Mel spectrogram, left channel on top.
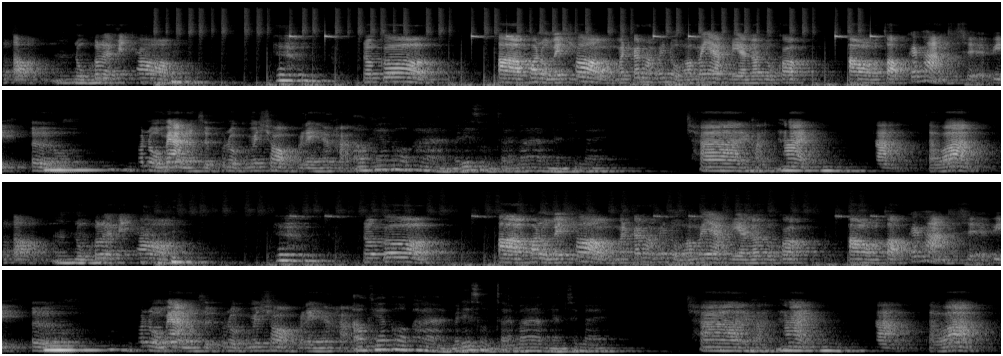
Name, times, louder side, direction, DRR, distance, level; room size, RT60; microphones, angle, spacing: voice 1, 0.0-0.3 0.7-1.7 2.7-3.2 3.6-4.3 5.0-7.9 8.5-10.6 11.4-13.5 16.8-18.1 18.7-19.7, left 3 dB, 30° left, 1 dB, 0.6 m, -28 dB
voice 2, 0.5-1.0 1.4-1.9 10.4-11.3 13.5-16.0 17.2-18.4, right 4 dB, 45° right, 5 dB, 0.5 m, -31 dB
sound 1, 1.5-8.8, left 10 dB, 80° left, 0.4 m, -37 dB
5.8 x 2.1 x 3.8 m, 0.90 s
head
